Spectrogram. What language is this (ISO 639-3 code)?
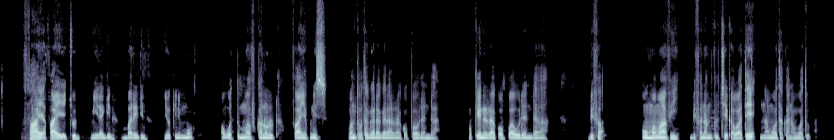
orm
